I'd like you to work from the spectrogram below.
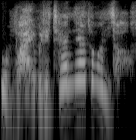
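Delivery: tiny, very high, whispery little voice. Retelling a film scene, quoting Hammond: little whispery Hammond voice. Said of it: "This really little, like, whispery voice".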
